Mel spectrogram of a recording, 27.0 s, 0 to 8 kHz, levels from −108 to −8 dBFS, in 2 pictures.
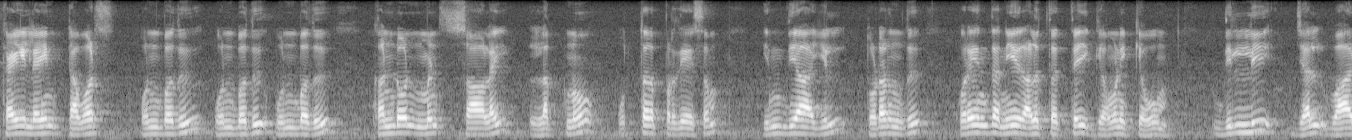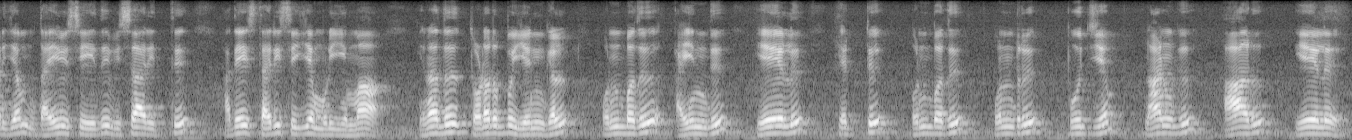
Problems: none marked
